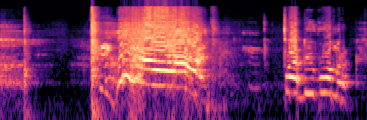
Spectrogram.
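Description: A man cries out loudly.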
